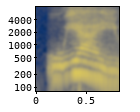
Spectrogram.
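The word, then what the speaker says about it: οὐαί: Tanto en griego como en hebreo, la pronunciación es un tanto distinto. Uiai, uiai sería en griego, como le escucharon los discípulos.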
